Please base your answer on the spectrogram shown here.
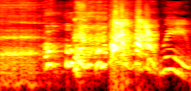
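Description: A run of loud, voiced, croaking belches in quick succession, with a short voiced sound at the end; repeated burping.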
